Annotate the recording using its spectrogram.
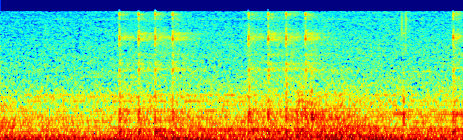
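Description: Several faint, light clicks at a computer as checkboxes in a software dialog are ticked, over a low steady hum.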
